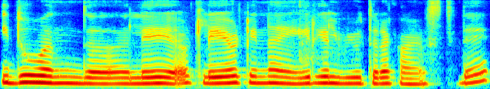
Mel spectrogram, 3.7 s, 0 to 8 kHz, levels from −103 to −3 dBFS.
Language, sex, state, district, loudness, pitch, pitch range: Kannada, female, Karnataka, Shimoga, -14 LUFS, 205 Hz, 195-220 Hz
